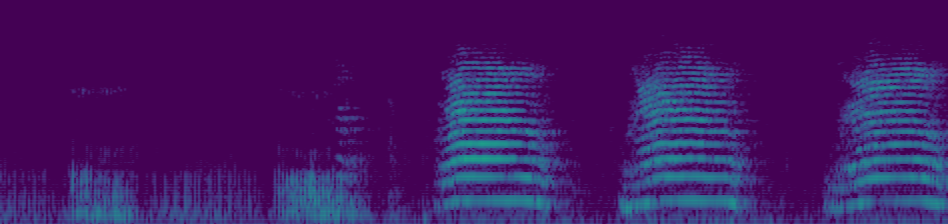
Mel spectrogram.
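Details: Indoor domestic cat, described as meowing loudly and purring a bit: two soft, low, rumbling sounds, then three loud, drawn-out harmonic meows, each about a second long, rising then falling, in a quiet room.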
